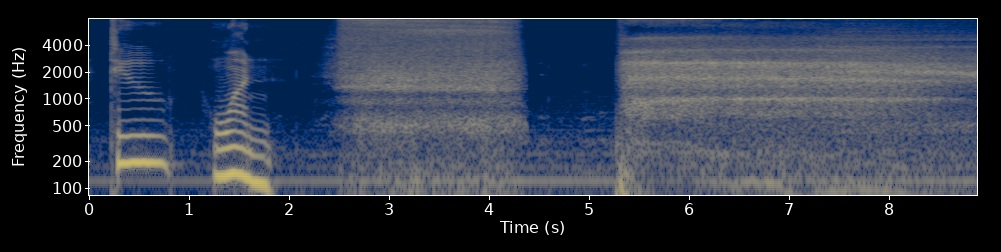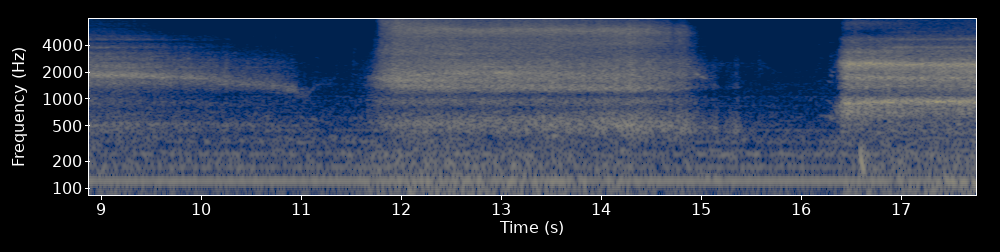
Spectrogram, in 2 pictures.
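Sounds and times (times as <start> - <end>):
speech: 0.2 - 2.8
deep breathing exercise breaths: 2.2 - 4.4, 5.3 - 15.4, 16.3 - 17.7.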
